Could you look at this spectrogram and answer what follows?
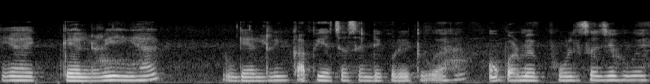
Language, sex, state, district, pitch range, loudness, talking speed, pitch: Hindi, female, Uttar Pradesh, Muzaffarnagar, 175-195 Hz, -18 LUFS, 155 wpm, 185 Hz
